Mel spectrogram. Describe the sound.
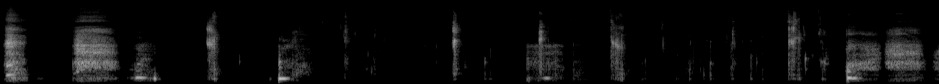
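Quiet, wet chewing and crunching of hot, hard food likened to chicken gizzard, irregular bites and chews separated by short silent pauses, with no talk.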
